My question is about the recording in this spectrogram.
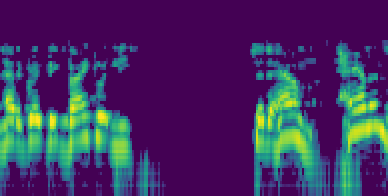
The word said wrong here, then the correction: Haman: is that the way you pronounce his name? Y'all, Haman. Oh, you black folk, help me out. I'll say it like the black folks say it. Haman, is that it?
